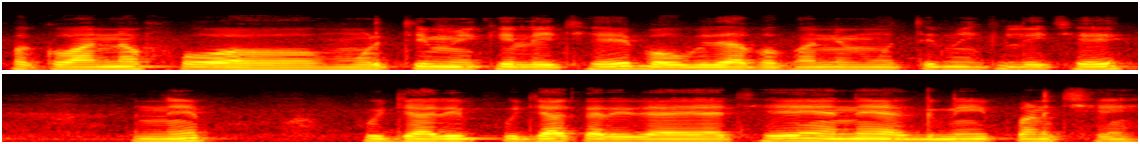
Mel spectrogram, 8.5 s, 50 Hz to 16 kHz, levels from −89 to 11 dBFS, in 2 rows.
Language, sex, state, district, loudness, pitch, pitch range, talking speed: Gujarati, male, Gujarat, Gandhinagar, -18 LUFS, 120 Hz, 115-125 Hz, 150 wpm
